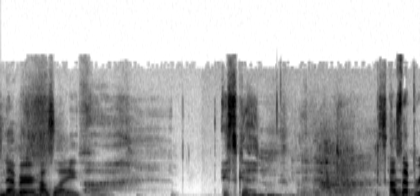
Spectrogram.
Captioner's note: crowd laughs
